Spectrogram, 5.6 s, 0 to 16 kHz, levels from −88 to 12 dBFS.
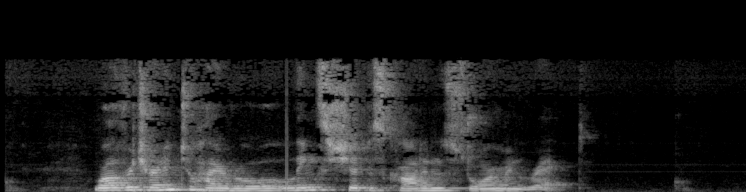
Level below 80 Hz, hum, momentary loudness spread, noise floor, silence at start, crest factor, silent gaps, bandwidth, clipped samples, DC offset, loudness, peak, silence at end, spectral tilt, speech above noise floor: -58 dBFS; none; 7 LU; -67 dBFS; 0.7 s; 16 dB; none; 11.5 kHz; under 0.1%; under 0.1%; -16 LUFS; -2 dBFS; 1.4 s; -5 dB/octave; 51 dB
